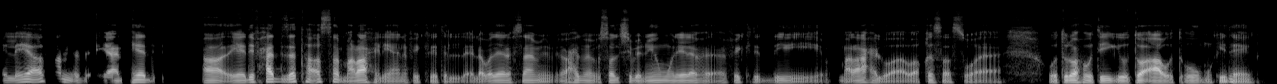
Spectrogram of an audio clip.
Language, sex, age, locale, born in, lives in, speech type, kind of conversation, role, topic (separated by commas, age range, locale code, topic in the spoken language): Arabic, male, 30-34, ar-EG, Egypt, Egypt, conversation, podcast, guest, إيه اللي مدي حياتك معنى دلوقتي؟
